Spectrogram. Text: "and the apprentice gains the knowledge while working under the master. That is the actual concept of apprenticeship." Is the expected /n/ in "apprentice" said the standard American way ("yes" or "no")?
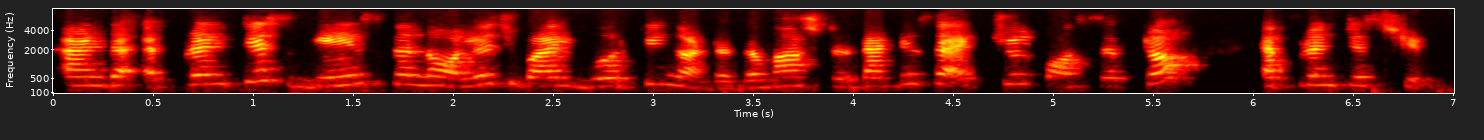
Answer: yes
